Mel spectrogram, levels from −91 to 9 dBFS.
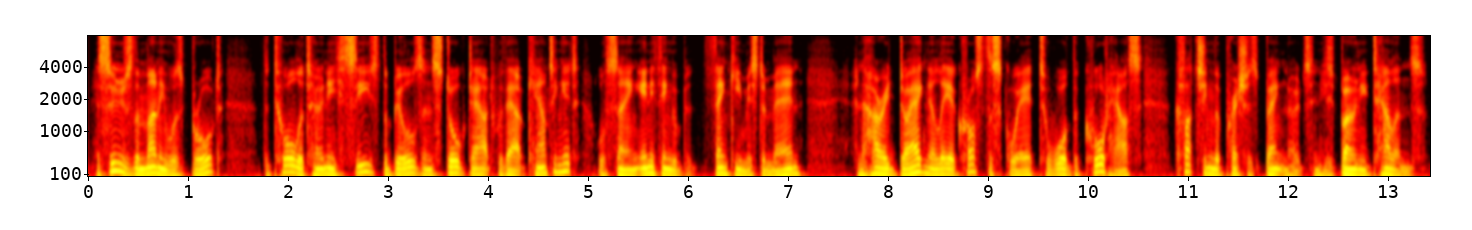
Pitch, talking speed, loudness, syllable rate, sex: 105 Hz, 195 wpm, -19 LUFS, 5.7 syllables/s, male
